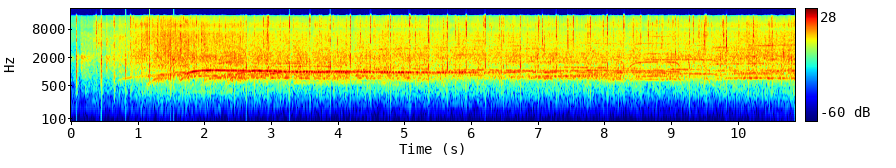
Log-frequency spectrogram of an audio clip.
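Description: A theatre audience starting to applaud as a song ends: a few scattered claps at first, swelling within about two seconds into loud applause with long, held cheers.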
